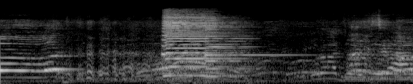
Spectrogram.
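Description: Stage actors' voices carried over a public-address system, with a sudden loud, bright cry about one and a half seconds in that fades away over about a second.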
